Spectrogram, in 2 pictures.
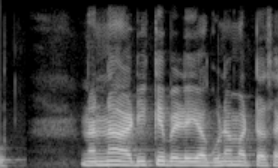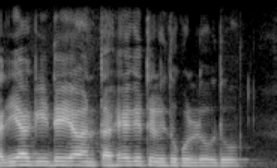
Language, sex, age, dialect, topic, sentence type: Kannada, female, 36-40, Coastal/Dakshin, agriculture, question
